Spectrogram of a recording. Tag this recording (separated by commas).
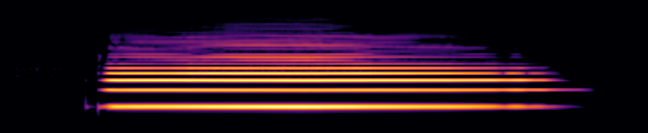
Music, Musical instrument, woodwind instrument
